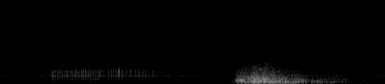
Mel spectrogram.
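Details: Stomach growling: a faint squeaky gurgle, then a louder low growl; ordinary borborygmi, normal gut sounds.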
